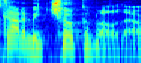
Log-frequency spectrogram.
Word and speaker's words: Chocobo: Chocobo, the official pronunciation with latest voice titles.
